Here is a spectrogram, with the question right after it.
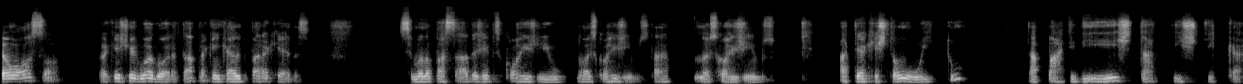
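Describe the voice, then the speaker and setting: In a put-on character voice, a man speaks soft and raspy at a medium pitch and moderate pace, monotone and flat, with long, frequent pauses, in a dry, close sound with no echo. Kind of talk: classroom teacher explaining. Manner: speaking softly.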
